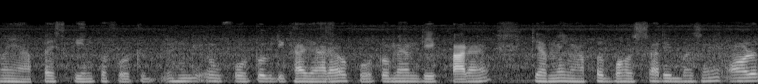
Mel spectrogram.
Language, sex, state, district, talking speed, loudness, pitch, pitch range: Hindi, male, Bihar, Muzaffarpur, 220 wpm, -24 LUFS, 140 Hz, 135-145 Hz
